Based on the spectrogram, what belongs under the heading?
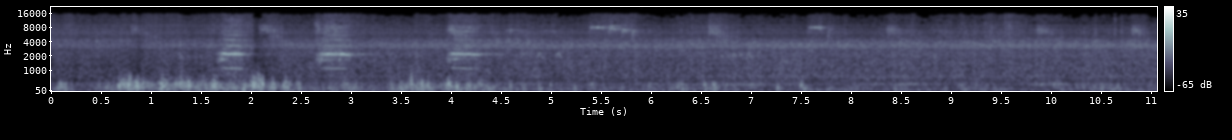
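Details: Canada goose goslings on a cold morning, 20 May 2023: three short, nasal, harmonic calls between about 1.5 and 4 seconds. Steady low rumbling and thumping noise runs underneath, with a few faint high chirps later.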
